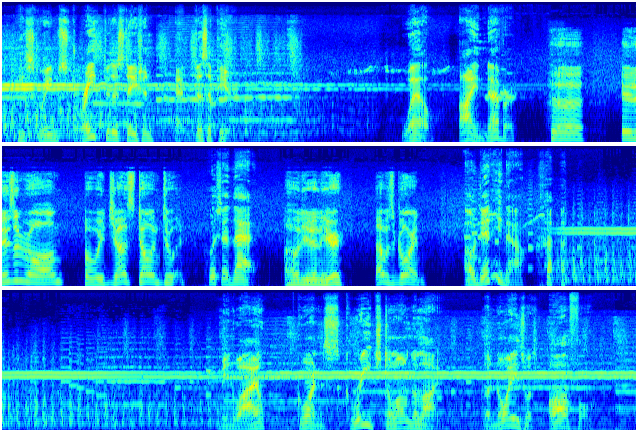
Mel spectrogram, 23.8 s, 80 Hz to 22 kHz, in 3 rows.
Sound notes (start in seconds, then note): 7.1 chuckles; 13.8 laughs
